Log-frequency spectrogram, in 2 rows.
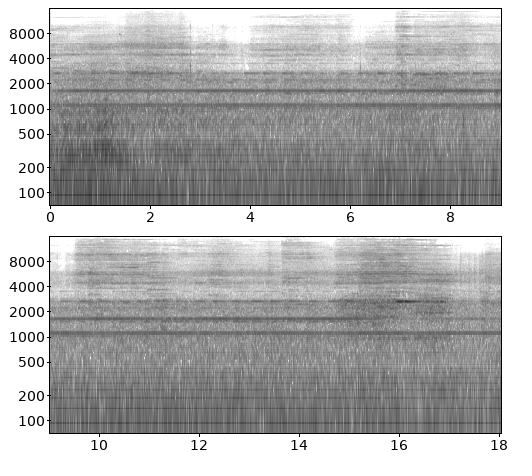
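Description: Freight train cars rolling past with a steady rumble of wheels on rail, over two steady high ringing tones. A brief, sharper, higher squeal comes about 16 seconds in.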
